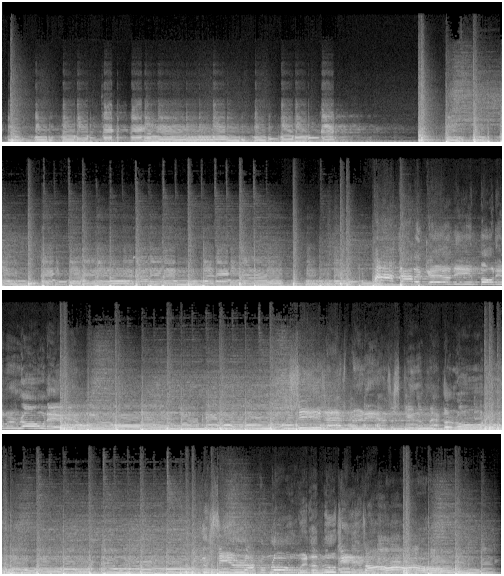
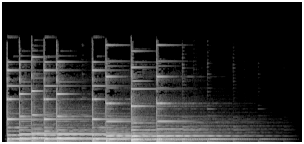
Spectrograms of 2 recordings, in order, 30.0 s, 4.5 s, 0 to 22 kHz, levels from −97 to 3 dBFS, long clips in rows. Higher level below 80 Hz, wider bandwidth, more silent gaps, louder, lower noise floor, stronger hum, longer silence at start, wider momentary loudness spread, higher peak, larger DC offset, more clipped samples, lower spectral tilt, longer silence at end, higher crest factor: first, -28 dBFS vs -50 dBFS; first, 19 kHz vs 17 kHz; neither; first, -17 LUFS vs -20 LUFS; second, -40 dBFS vs -61 dBFS; neither; about the same, 0 s vs 0.05 s; second, 8 LU vs 16 LU; first, 0 dBFS vs -4 dBFS; neither; neither; first, -5.5 dB/octave vs -2.5 dB/octave; second, 0 s vs 0.95 s; about the same, 16 dB vs 18 dB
